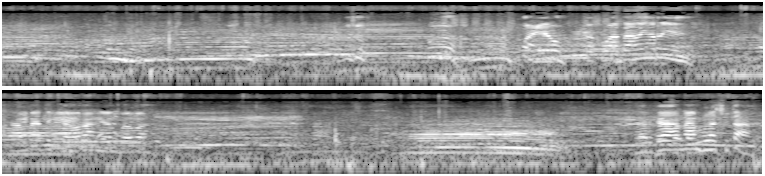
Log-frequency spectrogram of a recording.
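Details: A furious bovine lets out loud, arching bellows that rise and fall in pitch, repeated every few seconds. People talk and a vehicle rumbles nearby.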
